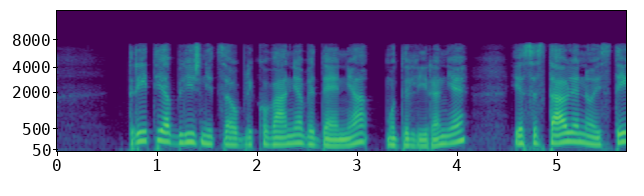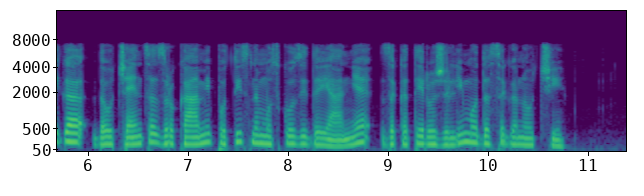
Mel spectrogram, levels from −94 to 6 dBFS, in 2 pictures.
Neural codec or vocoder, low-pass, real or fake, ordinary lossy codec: none; 7.2 kHz; real; none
